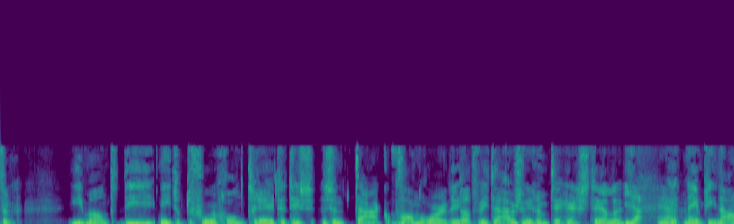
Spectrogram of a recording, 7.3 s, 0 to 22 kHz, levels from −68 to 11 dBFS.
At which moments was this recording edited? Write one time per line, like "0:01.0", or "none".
0:01.5
0:03.9
0:04.6
0:05.5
